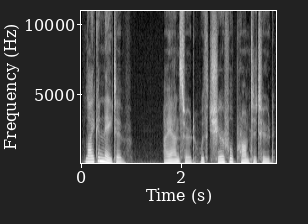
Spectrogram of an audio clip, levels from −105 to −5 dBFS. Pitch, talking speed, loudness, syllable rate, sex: 160 Hz, 125 wpm, -16 LUFS, 5.2 syllables/s, female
